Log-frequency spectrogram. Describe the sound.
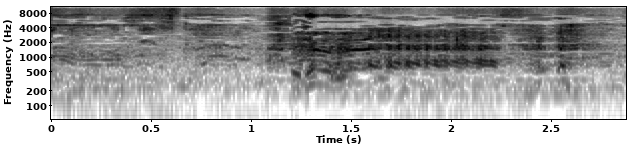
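A wavering, nasal goat bleat rises out of a low background murmur and holds for about a second and a half, loud, with a quivering tremble through it.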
